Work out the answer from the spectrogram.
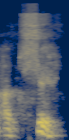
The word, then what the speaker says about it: arché: Una que es bien antigua, que es de la filosofía griega, que viene de esta palabra que se llama arg, que se escribe arché, ¿ya?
